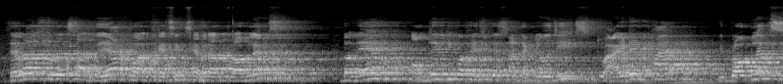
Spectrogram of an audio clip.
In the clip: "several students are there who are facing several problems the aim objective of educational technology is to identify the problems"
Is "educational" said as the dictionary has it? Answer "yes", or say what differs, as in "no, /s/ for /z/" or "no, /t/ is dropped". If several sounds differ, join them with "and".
no, /n/ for /l/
